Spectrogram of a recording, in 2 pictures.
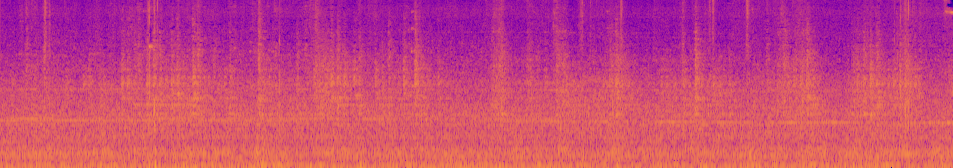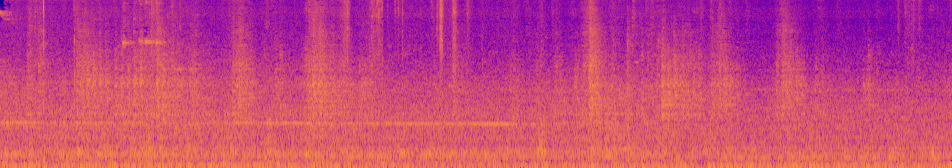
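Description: The bus body rattles and knocks over a bumpy road.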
